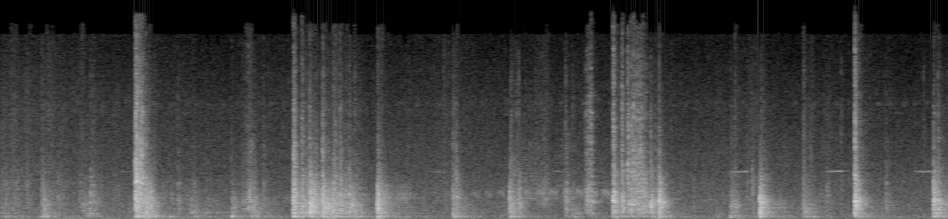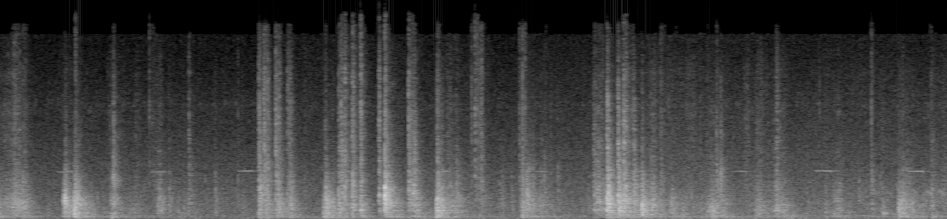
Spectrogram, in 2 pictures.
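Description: Irregular knocks, pops and scrapes of a man's weight, hands and knees moving over a corrugated sheet-metal roof, with a few longer scraping stretches.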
